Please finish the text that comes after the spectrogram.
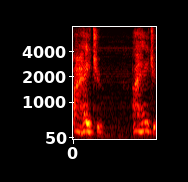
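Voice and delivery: loud, high-pitched screaming hate; betrayed friend screaming on the phone; retold furious yell. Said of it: "so upset and moved by the whole incident".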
